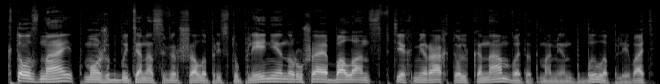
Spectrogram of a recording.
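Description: A man narrating a first-person fantasy audiobook in an expressive storytelling manner. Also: fairly low pitch, moderate pace, no room sound, clean studio sound.

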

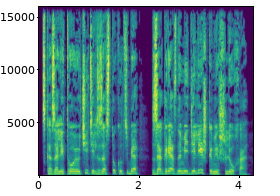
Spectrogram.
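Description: A man voicing a drunk, violent father who growls his words slowly and heavily. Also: sits high, no room sound, studio quality, lightly acted. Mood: furious drunk. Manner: slow, heavy, snarling delivery.

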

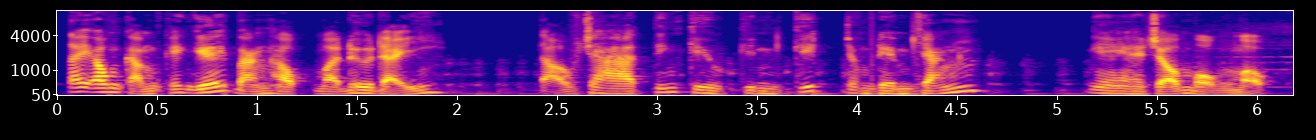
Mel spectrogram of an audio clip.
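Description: A man's voice: normal speed, soft background music. A man narrating a ghost story expressively. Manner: expressive, varied pitch.

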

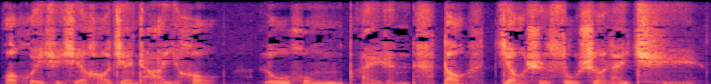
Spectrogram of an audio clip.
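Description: A man narrating a first-person audiobook story, slow and often breathy, sometimes half-whispered. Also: very deep voice, flat delivery.

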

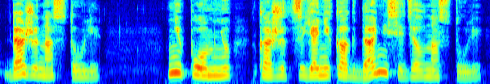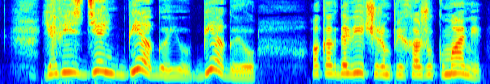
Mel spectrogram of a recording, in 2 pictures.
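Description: A woman's voice: fairly high pitch, dry recording, studio quality, close to an everyday voice. A woman voicing a tired, guileless little page boy in a storybook, chatty and wistful.

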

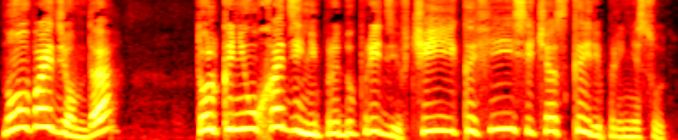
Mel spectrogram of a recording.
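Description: A brash, jovial boss man booms out his greetings and jokes, as a woman narrator puts him on. His voice is raised and lively, folksy and teasing. The audiobook sound is dry and close. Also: brisk, no echo. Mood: jovial, loud.

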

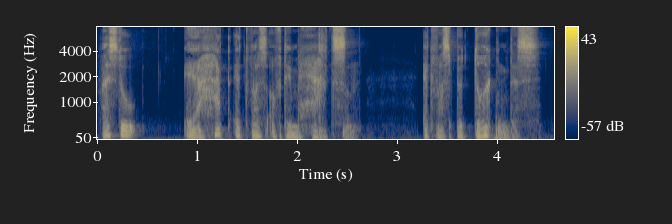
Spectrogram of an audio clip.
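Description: Man doing a calm doctor, low and firm, kinda quiet, dry close sound. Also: measured pace, husky, dry recording, exaggerated voice. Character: calm, firm male doctor, measured and concerned.

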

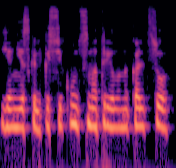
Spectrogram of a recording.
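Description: A woman narrating an audiobook in the first person with an even, measured reading. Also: fairly low pitch.

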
